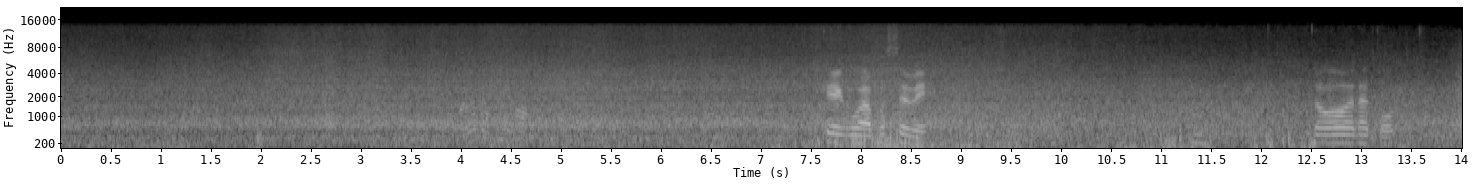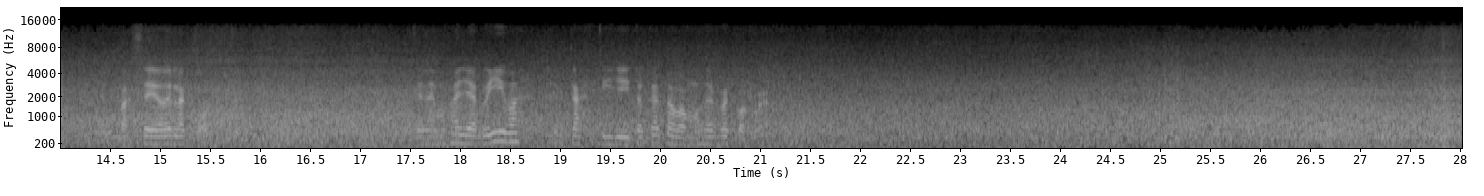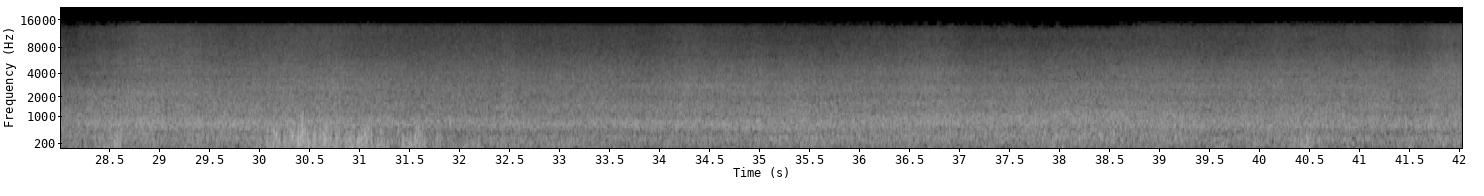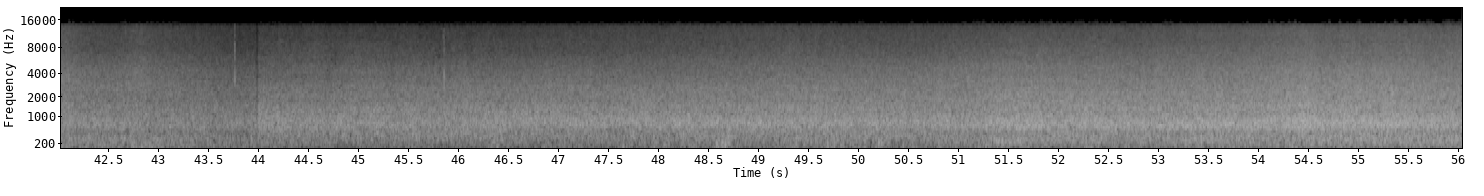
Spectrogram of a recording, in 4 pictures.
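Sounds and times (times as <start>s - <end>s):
waves washing on shore: 0.0s - 56.0s
wind buffeting microphone: 7.0s - 12.7s, 26.5s - 33.6s.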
